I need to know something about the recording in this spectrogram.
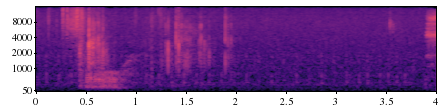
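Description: A short rustle, then a few light clicks as a handbag's metal chain strap is handled.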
